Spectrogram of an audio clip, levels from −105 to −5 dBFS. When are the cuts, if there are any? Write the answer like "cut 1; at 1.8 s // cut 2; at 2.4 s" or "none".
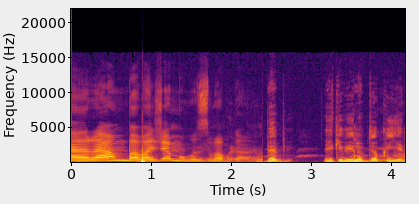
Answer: cut 1; at 2.2 s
